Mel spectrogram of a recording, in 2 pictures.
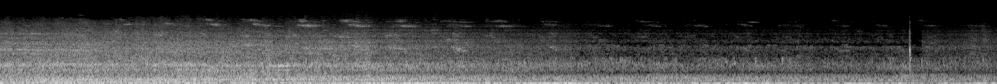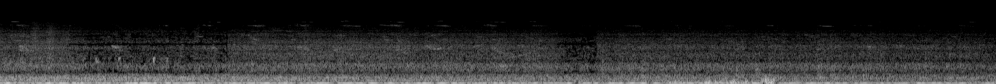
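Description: Freight train wagons rolling past, the wheels clicking in a steady rhythm over the rail joints; the rumble is loud for the first few seconds and then fades as the train's tail draws away.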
